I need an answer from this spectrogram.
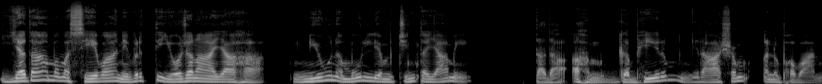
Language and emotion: Sanskrit, sad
